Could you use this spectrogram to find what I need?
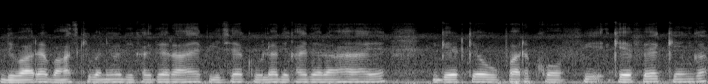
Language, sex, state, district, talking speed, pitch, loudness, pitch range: Hindi, male, Chhattisgarh, Bilaspur, 185 wpm, 115 Hz, -16 LUFS, 110-120 Hz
